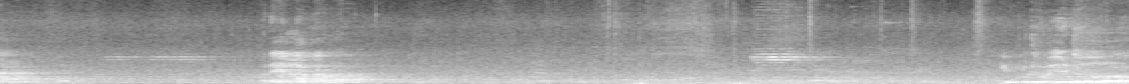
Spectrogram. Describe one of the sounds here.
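A man speaks calmly into a microphone, heard through a loudspeaker in an echoing room.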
